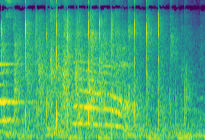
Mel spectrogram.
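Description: Rhythmic clapping along, about four to five sharp claps a second, fading toward the end. A child's sung note is held through the middle and slides down in pitch.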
